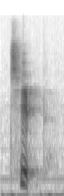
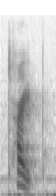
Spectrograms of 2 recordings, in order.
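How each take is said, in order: First: The vowel is a short unrounded i. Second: The vowel is the diphthong 'eye'. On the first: "not tip" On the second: "or type"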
